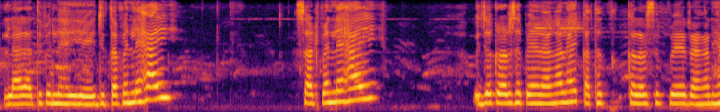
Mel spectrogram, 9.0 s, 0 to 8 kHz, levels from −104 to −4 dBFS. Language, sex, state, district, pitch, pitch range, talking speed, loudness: Bajjika, female, Bihar, Vaishali, 245 Hz, 235-270 Hz, 145 wpm, -18 LUFS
